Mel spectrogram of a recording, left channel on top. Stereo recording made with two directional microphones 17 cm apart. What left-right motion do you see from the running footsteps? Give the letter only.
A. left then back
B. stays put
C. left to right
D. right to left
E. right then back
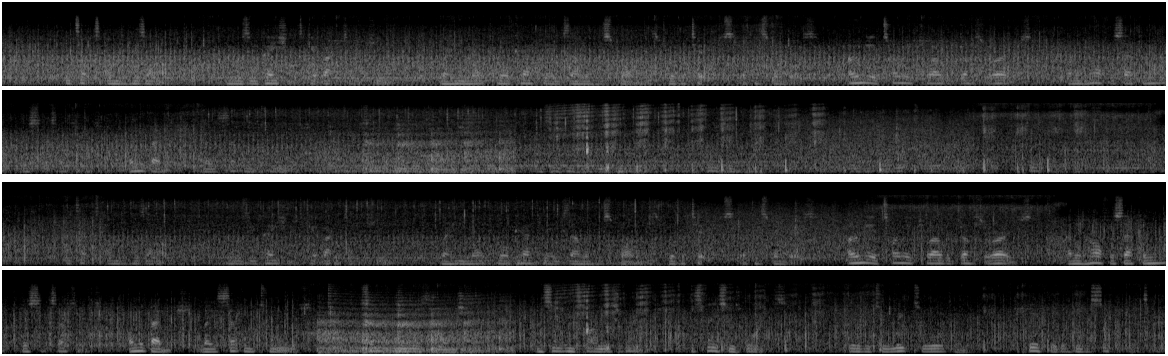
D.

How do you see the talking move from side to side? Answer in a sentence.
In this clip you hear the talking move to the right.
